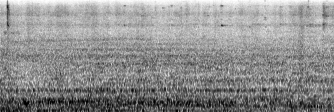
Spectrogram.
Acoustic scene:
subway station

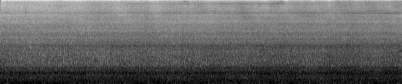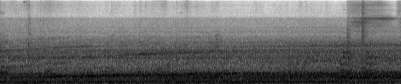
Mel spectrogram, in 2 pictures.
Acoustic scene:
subway train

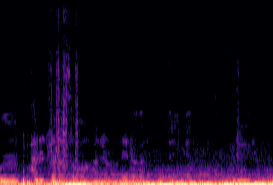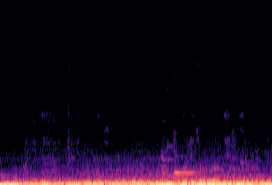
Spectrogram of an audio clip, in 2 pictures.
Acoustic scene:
car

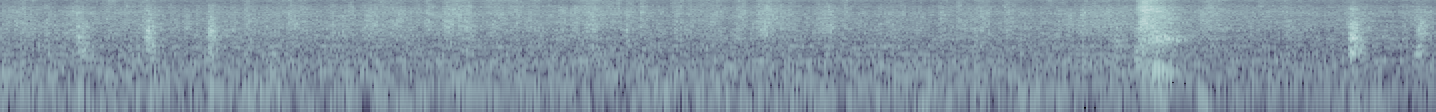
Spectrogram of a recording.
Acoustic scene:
kitchen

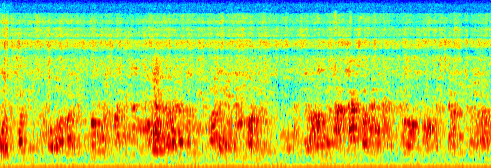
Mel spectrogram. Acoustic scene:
restaurant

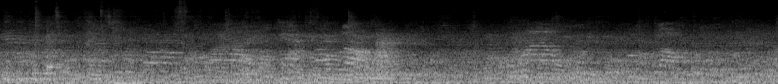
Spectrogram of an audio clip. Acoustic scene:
cafe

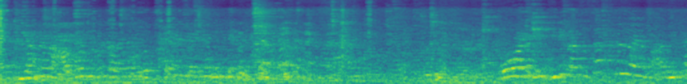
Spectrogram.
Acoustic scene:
restaurant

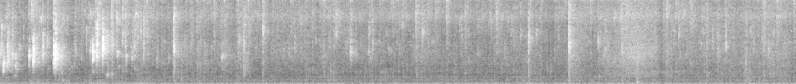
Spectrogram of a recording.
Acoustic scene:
kitchen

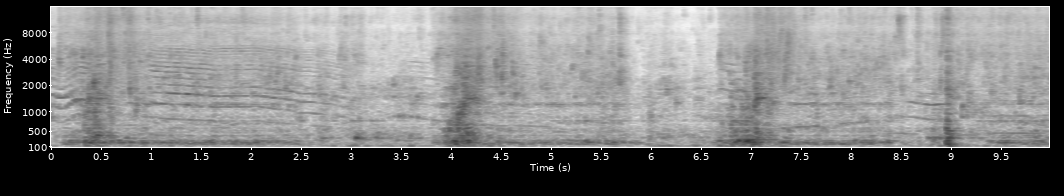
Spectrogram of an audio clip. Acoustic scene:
restroom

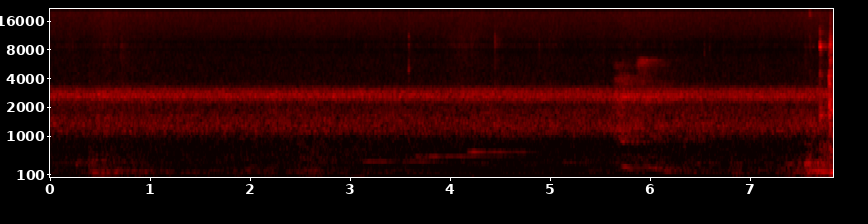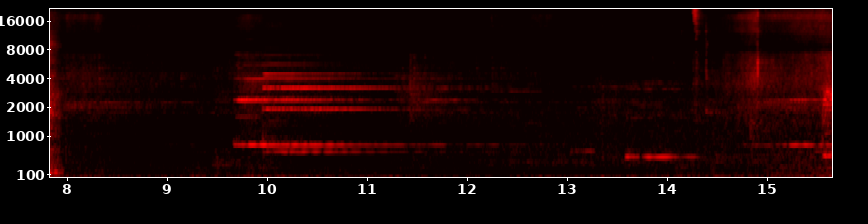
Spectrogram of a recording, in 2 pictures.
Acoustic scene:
elevator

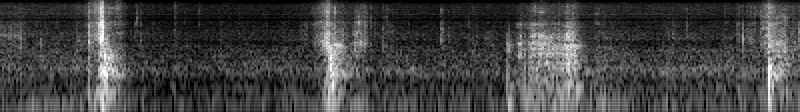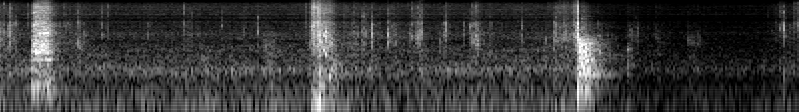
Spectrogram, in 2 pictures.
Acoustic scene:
kitchen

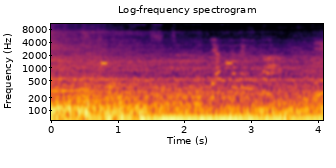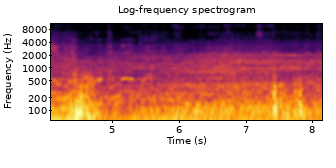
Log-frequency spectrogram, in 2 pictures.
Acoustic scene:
car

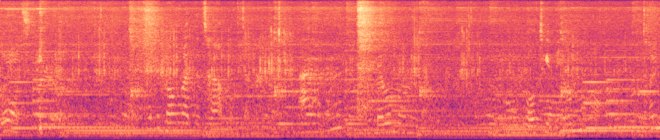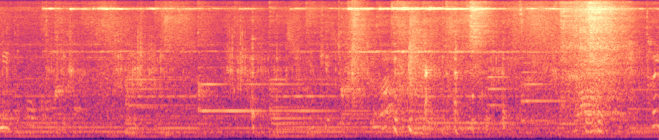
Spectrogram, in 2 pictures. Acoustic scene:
cafe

